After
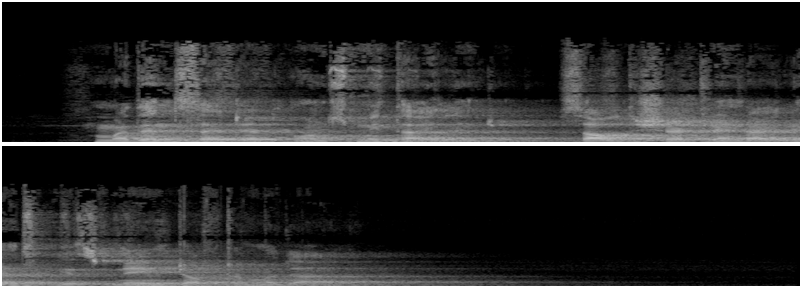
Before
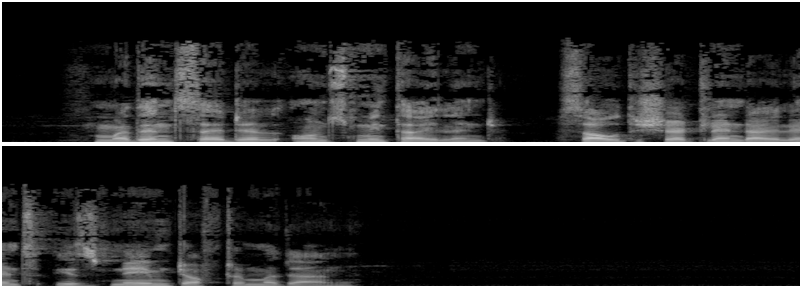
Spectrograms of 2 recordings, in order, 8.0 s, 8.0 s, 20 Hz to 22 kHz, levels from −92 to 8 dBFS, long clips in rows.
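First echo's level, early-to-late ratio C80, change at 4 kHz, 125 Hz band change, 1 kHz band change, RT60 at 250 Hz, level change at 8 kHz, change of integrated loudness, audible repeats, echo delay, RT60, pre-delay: -14.5 dB, 3.5 dB, +1.0 dB, +2.5 dB, +2.5 dB, 2.3 s, 0.0 dB, +1.5 dB, 1, 0.184 s, 2.1 s, 39 ms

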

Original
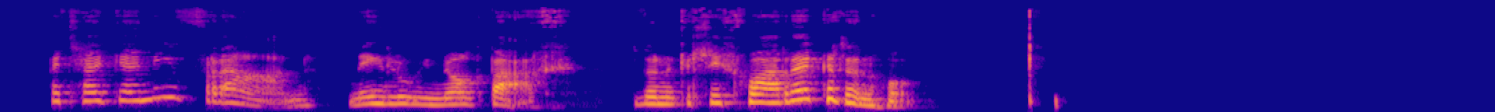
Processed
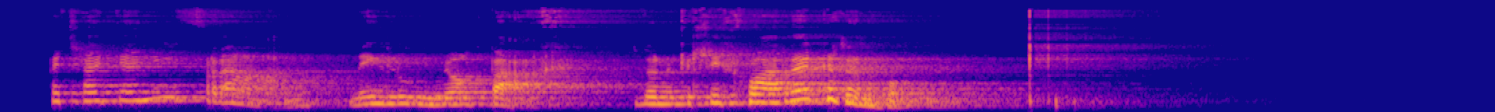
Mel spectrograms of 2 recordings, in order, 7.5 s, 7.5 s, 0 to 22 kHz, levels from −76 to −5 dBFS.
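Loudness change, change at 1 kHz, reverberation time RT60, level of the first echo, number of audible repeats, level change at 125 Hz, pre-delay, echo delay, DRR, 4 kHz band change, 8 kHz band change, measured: +0.5 dB, +1.0 dB, 2.1 s, -12.5 dB, 2, +0.5 dB, 25 ms, 93 ms, 5.5 dB, +1.0 dB, +1.0 dB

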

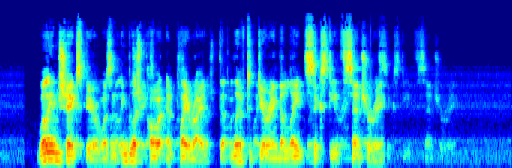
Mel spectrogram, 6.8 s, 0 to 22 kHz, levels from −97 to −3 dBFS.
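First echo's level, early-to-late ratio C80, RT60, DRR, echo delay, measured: -22.0 dB, none, none, none, 0.972 s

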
